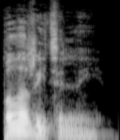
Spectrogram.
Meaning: positive, affirmative
- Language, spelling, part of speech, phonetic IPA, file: Russian, положительный, adjective, [pəɫɐˈʐɨtʲɪlʲnɨj], Ru-положительный.ogg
